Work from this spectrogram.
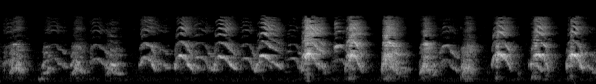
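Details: Entlebucher Mountain Dog puppies aged 21 days, litter born 28 December 2013, produce overlapping wavering whimpers, softer at first and then sharper, louder yelping squeals repeated roughly every half second.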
